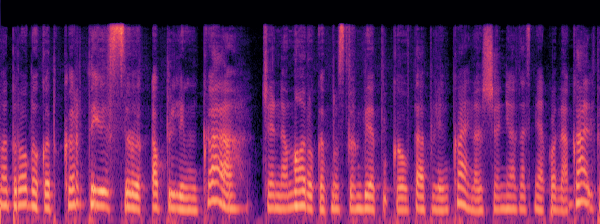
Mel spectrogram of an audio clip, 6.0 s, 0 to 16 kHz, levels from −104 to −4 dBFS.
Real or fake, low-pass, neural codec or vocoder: fake; 10.8 kHz; codec, 24 kHz, 1.5 kbps, HILCodec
